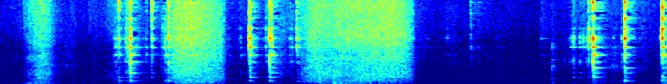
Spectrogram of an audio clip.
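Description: Several light clinks of a metal fork against a china plate, with soft rushing noises in between.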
